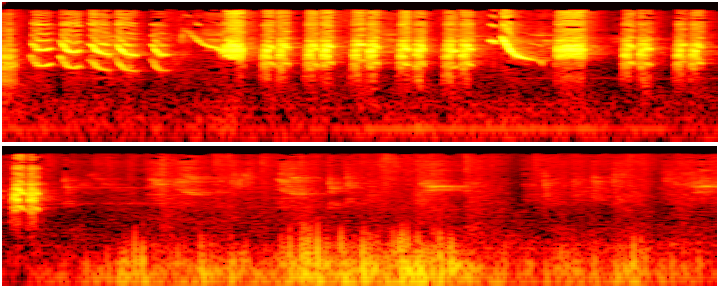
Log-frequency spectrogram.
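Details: Male Javan myna song used to make listening mynas join in: rapid series of harsh rasping notes and descending whistles for about five seconds, then fading into low rumbling background noise.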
